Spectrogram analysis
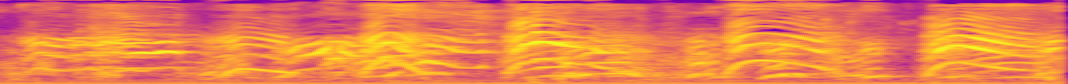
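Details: Five-day-old Clumber Spaniel puppies from one litter whine and squeal, with louder arched, wavering cries rising and falling, several pups calling over each other in clustered bursts roughly every second, and a steady low hum behind them.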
